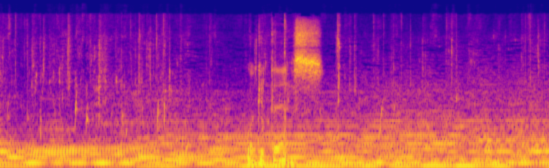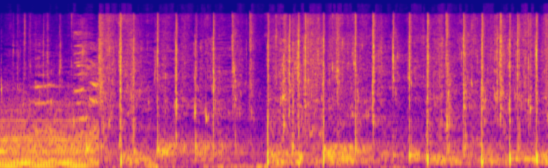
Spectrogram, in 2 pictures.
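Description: A woman plays water as a musical instrument, slapping and splashing it in rhythmic bursts after a steady droning hum, with a voice briefly speaking over it.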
